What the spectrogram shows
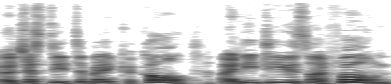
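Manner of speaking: mock, high, frantic, demanding meltdown shouting. Retelling a woman's meltdown in a store from a wrestling show: imitating someone shouting. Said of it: "She starts shouting at him".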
